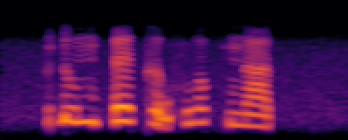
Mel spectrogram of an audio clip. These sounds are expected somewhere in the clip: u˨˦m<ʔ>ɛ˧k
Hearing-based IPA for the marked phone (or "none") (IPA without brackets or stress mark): ʔ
